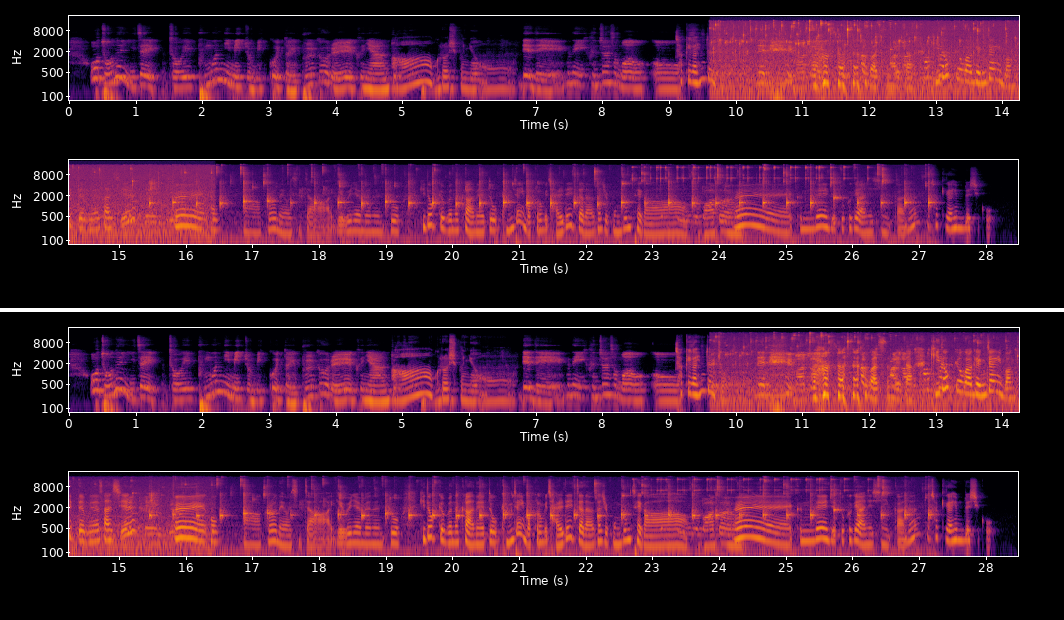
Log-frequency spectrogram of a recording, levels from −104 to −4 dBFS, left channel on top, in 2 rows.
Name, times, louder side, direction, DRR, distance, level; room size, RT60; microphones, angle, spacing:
voice 1, 0.0-5.0 5.4-5.6 6.0-6.1 6.7-9.4 10.3-11.9 12.3-13.2 15.1-15.9 23.4-24.3, right 2 dB, 25° right, 6.8 m, -41 dB
voice 2, 4.8-6.7 9.1-10.3 11.1-16.5 16.9-23.5 24.2-28.1, right 5 dB, 45° right, 0.6 m, -37 dB
sound 1, 9.6-16.5, left 7 dB, 40° left, 0.9 m, -39 dB
sound 2, 15.2-27.2, equal, 15° left, 3.5 m, -39 dB
Bell, 22.7-26.3, left 4 dB, 85° left, 2.7 m, -42 dB
11.0 x 8.1 x 5.1 m
head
